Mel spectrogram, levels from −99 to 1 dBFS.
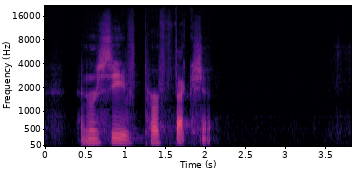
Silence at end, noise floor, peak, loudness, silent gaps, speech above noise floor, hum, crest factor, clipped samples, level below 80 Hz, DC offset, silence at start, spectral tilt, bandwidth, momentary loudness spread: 1.75 s; -85 dBFS; -24 dBFS; -46 LUFS; none; 39 dB; none; 26 dB; under 0.1%; under -90 dBFS; under 0.1%; 0.45 s; -4 dB/octave; over 20 kHz; 10 LU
